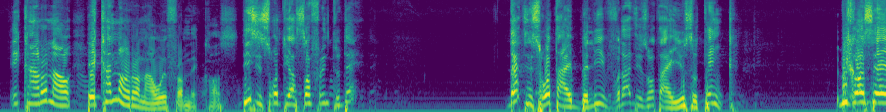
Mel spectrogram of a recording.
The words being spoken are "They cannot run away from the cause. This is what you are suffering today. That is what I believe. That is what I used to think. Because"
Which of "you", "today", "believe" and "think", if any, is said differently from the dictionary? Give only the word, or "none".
none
